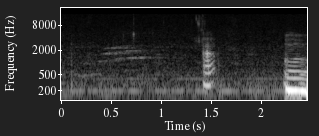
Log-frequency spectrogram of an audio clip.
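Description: A small dog whining faintly and thinly for about half a second as it begs for a treat, followed by a short, louder vocal sound about one and a half seconds in.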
